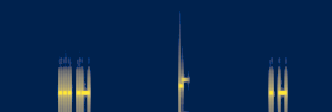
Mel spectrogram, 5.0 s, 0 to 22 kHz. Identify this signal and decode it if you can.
Morse code, heard as a keyed tone, about 36 wpm, 700 Hz. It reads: SA ET
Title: Top Two Letter Combinations in Words 35wpm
